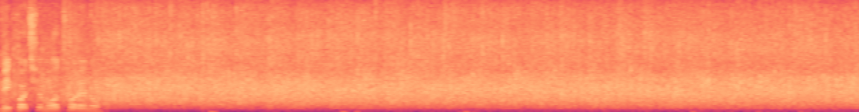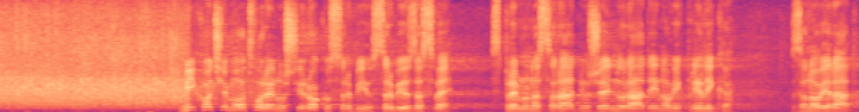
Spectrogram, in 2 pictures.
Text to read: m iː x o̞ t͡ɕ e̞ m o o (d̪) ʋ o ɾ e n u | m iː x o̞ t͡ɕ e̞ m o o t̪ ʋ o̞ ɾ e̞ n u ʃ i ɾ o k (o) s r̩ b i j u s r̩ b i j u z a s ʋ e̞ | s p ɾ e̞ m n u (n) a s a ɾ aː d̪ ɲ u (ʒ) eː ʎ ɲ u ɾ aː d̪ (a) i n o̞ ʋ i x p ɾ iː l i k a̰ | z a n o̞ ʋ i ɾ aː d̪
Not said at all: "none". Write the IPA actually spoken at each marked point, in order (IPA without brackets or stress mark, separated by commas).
t̪, u, n, ʒ, a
